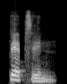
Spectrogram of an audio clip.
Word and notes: pepsin: Indian

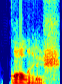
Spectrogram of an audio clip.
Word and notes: Gaulish: American English

